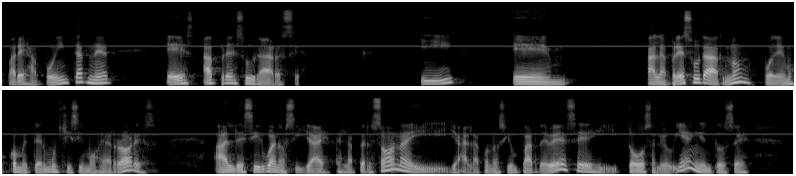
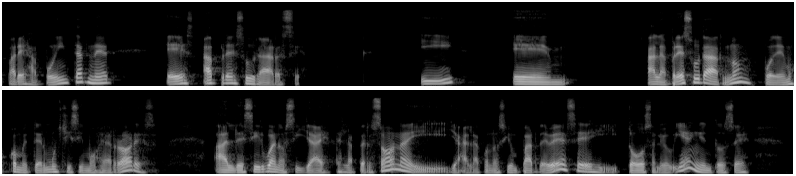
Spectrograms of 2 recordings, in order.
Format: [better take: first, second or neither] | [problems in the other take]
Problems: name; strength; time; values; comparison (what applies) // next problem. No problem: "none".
second | high-pitched whine; faint; throughout; 2.5 kHz, 25 dB below the speech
